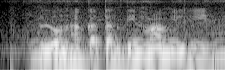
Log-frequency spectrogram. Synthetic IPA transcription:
lonɦə̃kət̪əkd̪inmãmilɦi

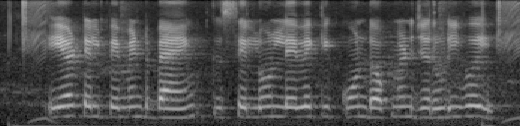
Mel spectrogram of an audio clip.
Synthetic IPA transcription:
eːaɾʈeːlpeːmẽɳʈbɛ̃ːŋkseloːnleːʋekikoːnɖɔːkumẽɳʈd͡ʒəɾuːɾiɦoːiː

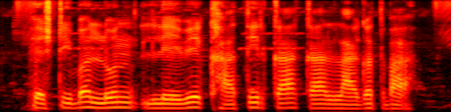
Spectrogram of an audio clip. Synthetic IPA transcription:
pʰeːsʈibəlːoːnleːwekʰaːt̪ɪɾkakalaːɡət̪bʱaː

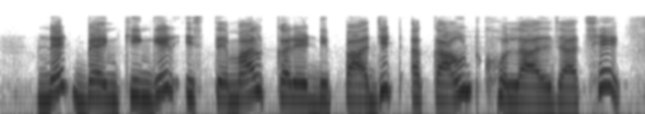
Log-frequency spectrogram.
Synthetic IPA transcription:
neʈbɛ̃ŋkiŋɡeɾist̪emalkəɾeɖipad͡ʒiʈəkauɳʈkʰolald͡ʒat͡ʃʰɛk

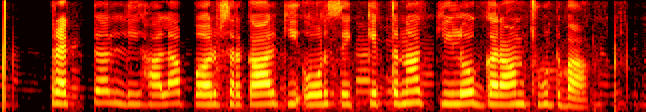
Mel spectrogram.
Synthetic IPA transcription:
ʈɾɛːk̚ʈəɾlɪɦaːlapɐɾsɐɾkaːɾkiʔɔːɽsekɪt̪nakɪloɡəɾaːmt͡ʃʰuːʈbaː

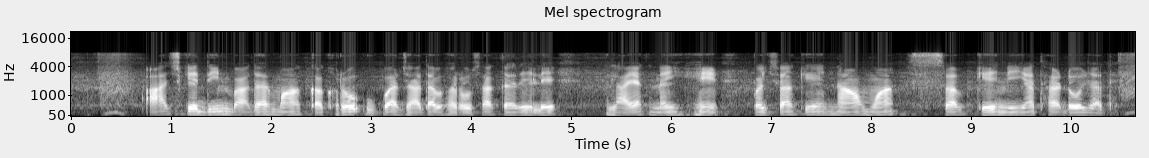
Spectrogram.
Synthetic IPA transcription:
a̰ːd͡ʒked̪inbaːd̪əɾmãkəkʰɾõʔuːpəɾd͡ʒjaːd̪abʱəɾoːsakəɾele | laːjəknɐĩɦɛ̃ | pəɪsakenaːʋmã | səb̚ʱkenɪjãt̪ʰəɾɖoːld͡ʒaːt̪eɦ

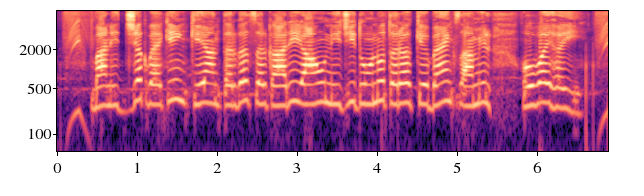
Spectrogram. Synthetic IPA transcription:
baːnɪd͡ʒjəkbɛ̃ːkɪ̃ŋɡkeɐ̃nt̪əɾɡət̪səɾkaːɾiaːũniːd͡ʒid̪oːnõt̪əɾəɦkebɛ̃ːŋkʃaːmɪlɦoːwəeɦəi

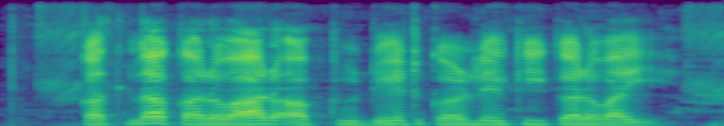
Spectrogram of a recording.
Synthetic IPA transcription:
kət̪lakəɾʋaɾəpʈuɖeːʈkəɾlekikəɾʋaːi

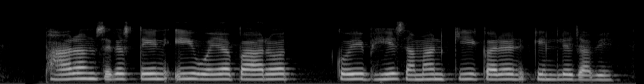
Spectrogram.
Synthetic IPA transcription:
pʰaːɾəmsɪkəst̪iːniwəjapaːɾot̪̚ | koːibʱisamaːnkikəɾekɪnled͡ʒaːbe

